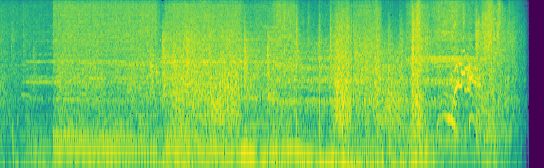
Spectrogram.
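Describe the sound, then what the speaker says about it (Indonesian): A car is struck and rolls over, a steady engine drone giving way to a series of heavy crashing and tumbling impacts that continue for several seconds before cutting to silence. "Sialnya mobil mereka terguling, setelah ditabrak oleh Thomas."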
